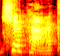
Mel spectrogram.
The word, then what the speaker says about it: Chipak: Chipak, so emphasis on the chip, Chipak. second emphasis on the ack.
